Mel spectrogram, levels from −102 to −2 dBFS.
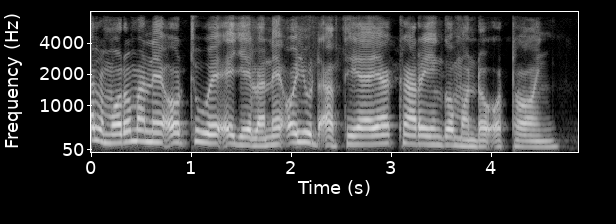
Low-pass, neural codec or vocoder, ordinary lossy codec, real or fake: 7.2 kHz; codec, 16 kHz, 6 kbps, DAC; none; fake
